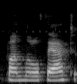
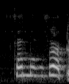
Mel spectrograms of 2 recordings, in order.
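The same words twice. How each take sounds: First: Said in the usual way. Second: Fun little fact repeated much higher, playful; squeaky repeat. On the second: Shown as a demonstration. Vlogger teasing viewers with trivia, squeaky playful repeat. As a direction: echo the aside in a squeaky sing-song.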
